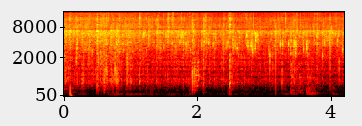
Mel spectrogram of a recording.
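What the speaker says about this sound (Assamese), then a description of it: "এতিয়া ইয়াতে পিঁয়াজ আৰু আদা নহৰু খুন্দি লোৱা দিম" Onion, ginger and garlic paste hits hot mustard oil in a kadai for crab fry, giving a loud, steady sizzle with crackling pops throughout and a few stirring scrapes.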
